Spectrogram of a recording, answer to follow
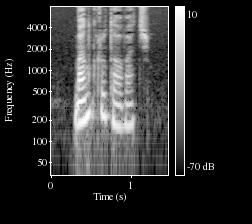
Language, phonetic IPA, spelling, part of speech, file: Polish, [ˌbãŋkruˈtɔvat͡ɕ], bankrutować, verb, LL-Q809 (pol)-bankrutować.wav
